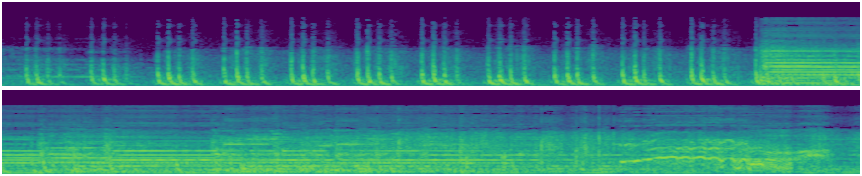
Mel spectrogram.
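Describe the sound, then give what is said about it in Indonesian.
A horse gallops, its hoofbeats forming a fast, steady, rhythmic pattern for about six seconds. A dense sustained sound then takes over, and near the end a horse neighs clearly within it. “tiba-tiba mereka dikejutkan oleh suara derap seekor kuda yang datang dengan cepatnya.”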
